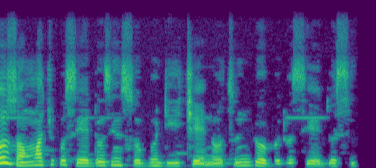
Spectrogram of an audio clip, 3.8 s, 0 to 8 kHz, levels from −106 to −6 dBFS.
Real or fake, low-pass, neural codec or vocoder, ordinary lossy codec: real; 7.2 kHz; none; none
